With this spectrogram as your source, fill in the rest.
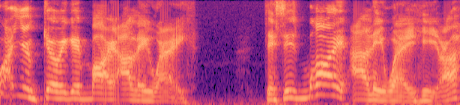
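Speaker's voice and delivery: put-on stooped, boozy, drunk old man voice. Voicing a stooped drunk man who confronts the party in his alley: drunk old alley man. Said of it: "He's stooped, and he sort of, like, says".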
